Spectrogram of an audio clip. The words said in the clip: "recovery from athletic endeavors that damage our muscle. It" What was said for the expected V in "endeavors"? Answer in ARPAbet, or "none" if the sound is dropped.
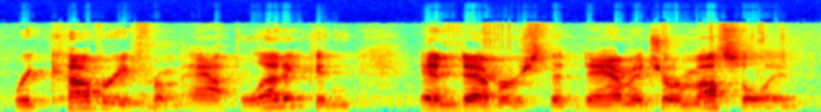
V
